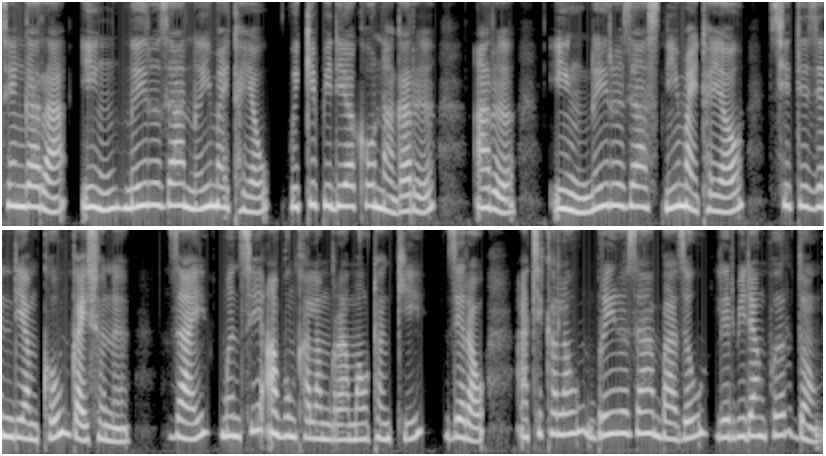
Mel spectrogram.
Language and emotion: Bodo, neutral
